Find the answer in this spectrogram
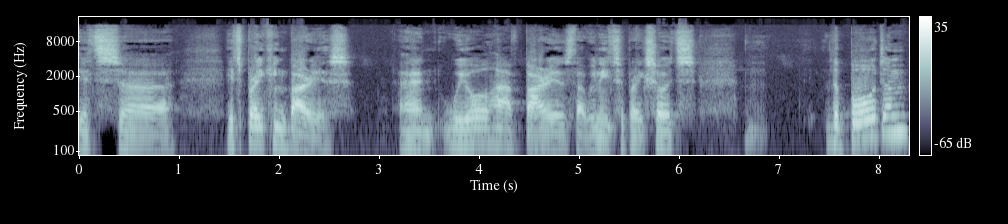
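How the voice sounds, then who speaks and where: The speaker has a strong Liverpool accent. The intonation is lively. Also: man. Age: 50s. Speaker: charity fitness fundraiser. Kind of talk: interview. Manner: halting, many fillers and repetitions.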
